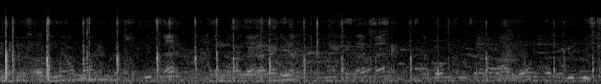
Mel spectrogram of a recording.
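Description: Scattered, irregular hand claps over unworded background chatter from a small group of people.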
